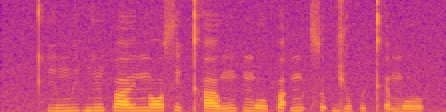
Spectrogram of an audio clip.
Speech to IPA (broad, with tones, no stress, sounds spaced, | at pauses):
kʰ i˨ m i˦ ɡ ĩ˦ p a˦ ɪ̯ n ɔ˦ s ḭ˦˨ kʰ a˨ ʊ̯ ŋ ɪ˦ ʔ m o˨ ʊ̯ p ä˦ ʔ m ɪ˦ ʔ sʰ ʊ˦ ʔ d͡ʑ o˨ p ḛ˦˨ kʰ ɛ̰˦˨ m o˨ ʊ̯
